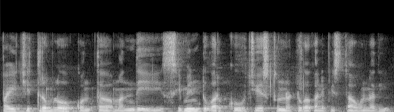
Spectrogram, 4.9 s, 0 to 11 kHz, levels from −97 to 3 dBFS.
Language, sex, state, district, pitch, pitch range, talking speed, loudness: Telugu, male, Telangana, Mahabubabad, 110 Hz, 105-120 Hz, 110 wpm, -16 LUFS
